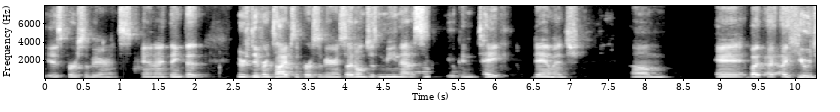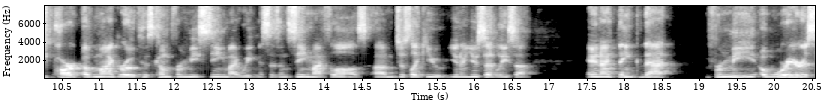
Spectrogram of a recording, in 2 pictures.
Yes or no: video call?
yes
